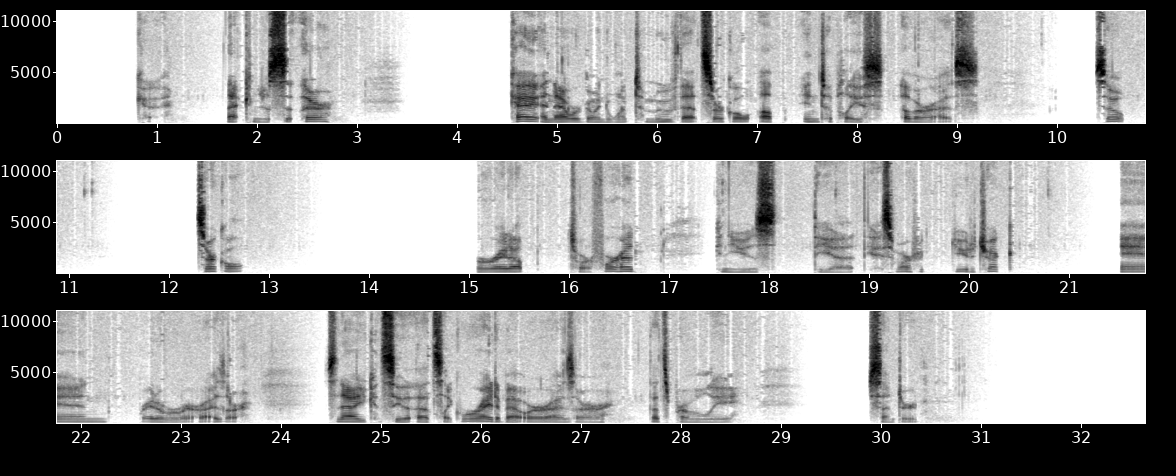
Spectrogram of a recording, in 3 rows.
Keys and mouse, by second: 5.0-5.5 shift+middle drag, 6.3 middle click, 6.7-7.9 shift+middle drag, 8.8 click, 9.9 ctrl+z, 12.2 click, 15.4 middle click, 20.7 click, 23.3 shift+middle click, 25.0 shift+middle drag, 25.9 click, 32.0-32.3 shift+middle drag.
